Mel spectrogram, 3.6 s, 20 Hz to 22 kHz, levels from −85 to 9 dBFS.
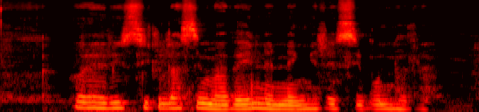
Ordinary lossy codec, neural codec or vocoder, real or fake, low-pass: none; vocoder, 44.1 kHz, 128 mel bands every 512 samples, BigVGAN v2; fake; none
